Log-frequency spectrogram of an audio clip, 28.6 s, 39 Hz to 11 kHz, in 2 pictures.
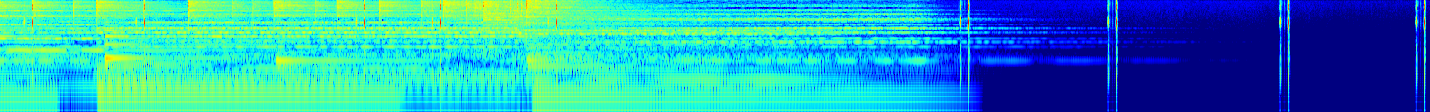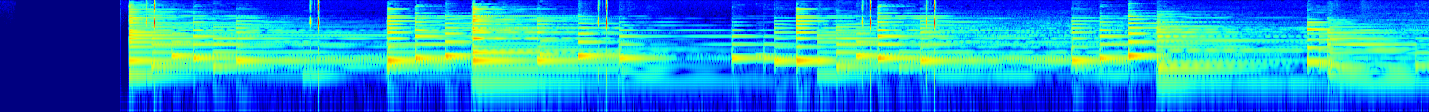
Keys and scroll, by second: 0.8 ctrl+g, 3.8 c, 4.1 e, 6.2 Up.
